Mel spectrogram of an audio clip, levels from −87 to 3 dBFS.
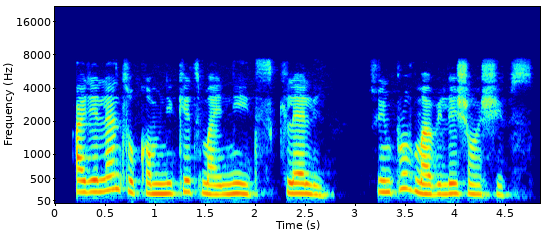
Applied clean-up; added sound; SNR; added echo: none; none; none; none.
